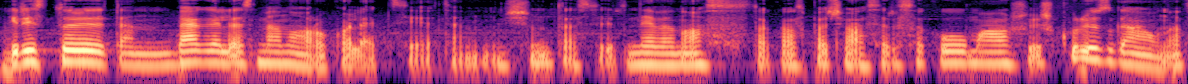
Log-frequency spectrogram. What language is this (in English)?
Lithuanian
